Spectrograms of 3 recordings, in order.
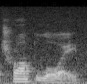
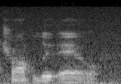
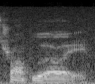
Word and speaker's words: trompe-l'oeil: Another term that I think is important to discuss is a term called trompe-l'oeil, and that's how you pronounce that. It's not trompe-l'oeil, it's trompe-l'oeil.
